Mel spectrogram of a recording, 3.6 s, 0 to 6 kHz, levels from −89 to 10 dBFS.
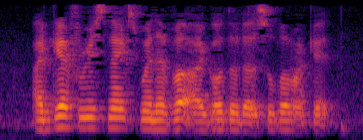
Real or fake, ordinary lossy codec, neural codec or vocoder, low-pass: fake; MP3, 24 kbps; vocoder, 44.1 kHz, 80 mel bands, Vocos; 5.4 kHz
